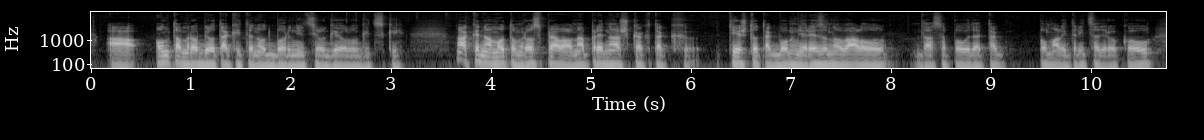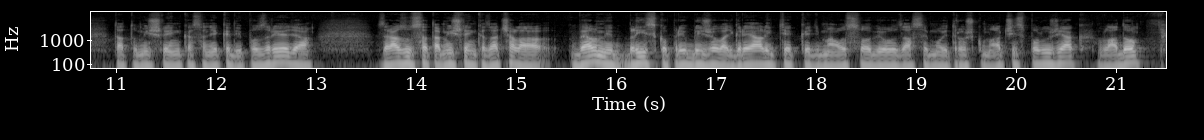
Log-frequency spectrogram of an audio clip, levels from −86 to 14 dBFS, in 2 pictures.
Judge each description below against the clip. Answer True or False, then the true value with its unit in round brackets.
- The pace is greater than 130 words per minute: True (160 wpm)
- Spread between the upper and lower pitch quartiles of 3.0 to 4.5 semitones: False (2.4 semitones)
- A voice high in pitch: False (90 Hz)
